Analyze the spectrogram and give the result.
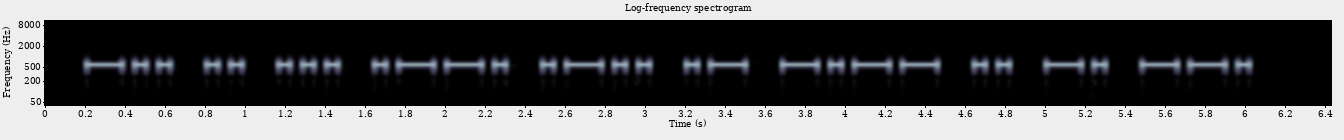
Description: Morse code, heard as a keyed tone, about 20 wpm, 600 Hz. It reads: DISPLAYING
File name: cw-books / winnie-the-pooh / winnie-20wpm-page-0114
